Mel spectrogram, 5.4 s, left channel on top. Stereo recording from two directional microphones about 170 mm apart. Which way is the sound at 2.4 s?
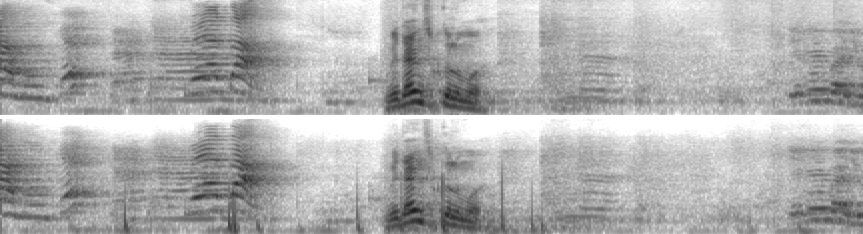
15° left (ahead or behind).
